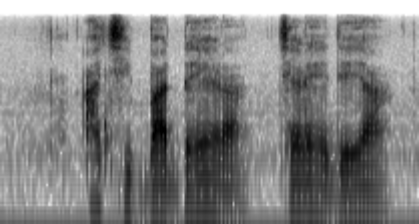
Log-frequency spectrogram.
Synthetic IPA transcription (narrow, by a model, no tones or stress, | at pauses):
a̰t͡ʃʰibadɛɺa | t͡ʃʰɛɺɛdɛja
